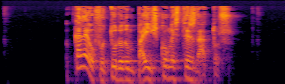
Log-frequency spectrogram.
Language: Galician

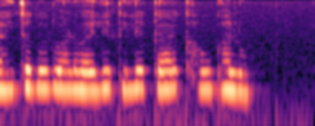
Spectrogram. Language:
Marathi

